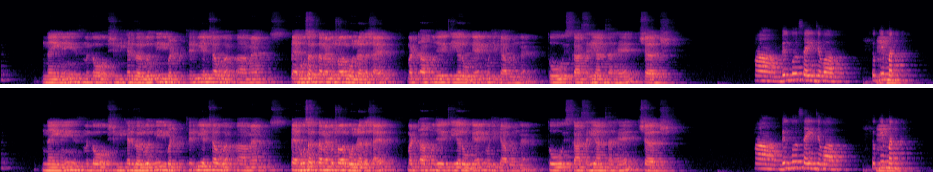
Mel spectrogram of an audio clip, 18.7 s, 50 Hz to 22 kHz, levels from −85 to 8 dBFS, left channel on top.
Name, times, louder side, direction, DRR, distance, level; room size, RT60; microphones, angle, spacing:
voice 1, 0.8-7.7 8.1-10.5 11.0-13.3 17.5-17.8, right 2 dB, 55° right, 1 dB, 6.2 m, -20 dB
voice 2, 9.1-9.4 15.1-16.8 17.4-17.9, equal, 20° right, 5 dB, 6.6 m, -20 dB
28.5 x 19.5 x 9.5 m, 0.74 s
head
